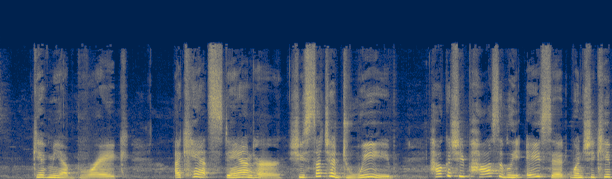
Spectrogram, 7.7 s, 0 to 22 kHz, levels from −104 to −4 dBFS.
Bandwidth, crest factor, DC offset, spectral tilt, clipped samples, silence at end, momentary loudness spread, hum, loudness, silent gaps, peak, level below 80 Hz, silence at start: 17 kHz; 16 dB; under 0.1%; -3.5 dB/octave; under 0.1%; 0 s; 6 LU; none; -18 LUFS; none; -2 dBFS; -66 dBFS; 0.4 s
